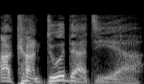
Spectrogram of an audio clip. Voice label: Troll Male err cant create here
